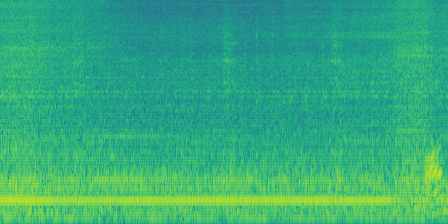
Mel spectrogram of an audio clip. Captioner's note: machine vibrating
